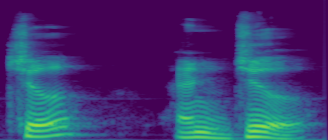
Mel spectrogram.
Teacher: complete closure of articulator there is a blocking of here and slow release with audible friction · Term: affricate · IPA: /tʃ/ /dʒ/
